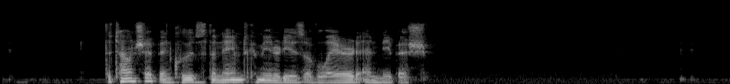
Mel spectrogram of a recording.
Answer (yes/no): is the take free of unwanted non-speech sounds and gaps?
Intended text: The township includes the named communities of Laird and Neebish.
yes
